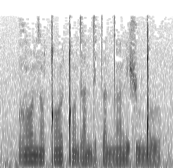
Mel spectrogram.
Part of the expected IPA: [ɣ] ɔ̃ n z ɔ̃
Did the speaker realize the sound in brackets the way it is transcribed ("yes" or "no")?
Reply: yes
